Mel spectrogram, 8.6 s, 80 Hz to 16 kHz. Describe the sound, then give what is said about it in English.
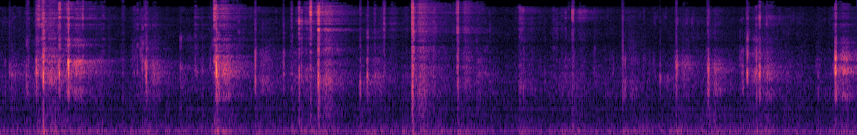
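Loud crunching of dry kibble as a cat eats a few steps from a 414 microphone, with irregular sharp crackly bites and low thumping jaw sounds repeating steadily, no voices present. “It turned out that the cat was eating some kibble a few steps from the mic and it was picking up.”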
